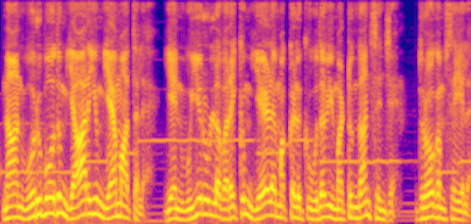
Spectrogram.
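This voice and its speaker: A male actor plays an honest, anguished young village hero in a folk tale. The voice sits a little high and is earnest and declamatory, over soft music. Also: brisk, natural voice. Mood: pleading. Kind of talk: dramatized moral story acting.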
